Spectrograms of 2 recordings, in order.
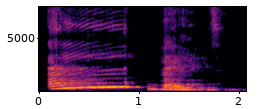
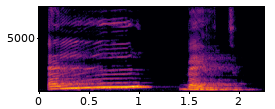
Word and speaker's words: البيت: ثانيا تنطق كلمة بيت البيت البيت، نطقت اللام. مسجد إذا دخلت عليها ال تنطق المسجد المسجد، أيضا نطقت اللام.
